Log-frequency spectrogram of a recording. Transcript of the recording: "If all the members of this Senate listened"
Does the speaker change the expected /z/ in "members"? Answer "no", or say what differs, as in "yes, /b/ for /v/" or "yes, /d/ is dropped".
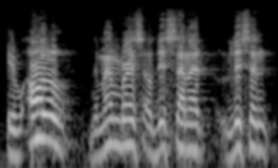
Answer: yes, /s/ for /z/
